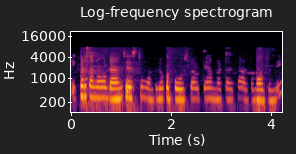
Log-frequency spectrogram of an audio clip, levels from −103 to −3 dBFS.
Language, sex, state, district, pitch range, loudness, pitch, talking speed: Telugu, female, Telangana, Nalgonda, 245-270 Hz, -28 LUFS, 255 Hz, 140 wpm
